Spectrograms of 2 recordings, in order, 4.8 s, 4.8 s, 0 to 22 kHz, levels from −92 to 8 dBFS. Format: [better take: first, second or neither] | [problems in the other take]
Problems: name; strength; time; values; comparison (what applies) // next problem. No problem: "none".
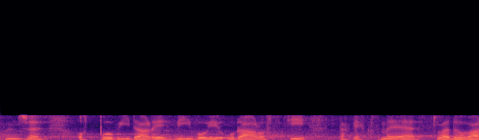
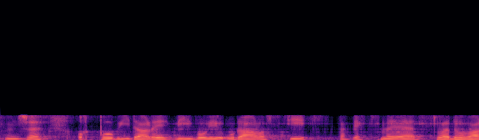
first | noise reduction (neural separator model SepFormer DNS4)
